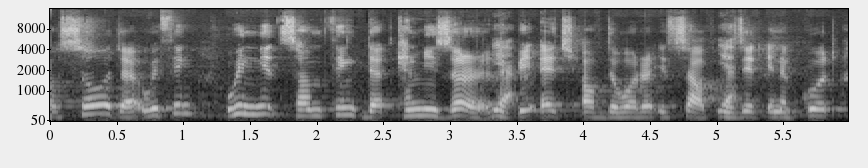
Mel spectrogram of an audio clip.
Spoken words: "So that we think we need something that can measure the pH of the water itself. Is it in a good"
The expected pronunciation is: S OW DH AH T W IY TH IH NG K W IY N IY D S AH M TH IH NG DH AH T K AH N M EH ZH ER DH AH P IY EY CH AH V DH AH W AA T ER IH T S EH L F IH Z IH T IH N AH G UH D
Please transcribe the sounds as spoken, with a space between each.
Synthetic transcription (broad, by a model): S OW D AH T W IY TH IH NG K W IY N IY D S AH M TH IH NG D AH T K AH N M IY Z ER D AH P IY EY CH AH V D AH W AA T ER IH T S EH L F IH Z IH T IH N AH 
